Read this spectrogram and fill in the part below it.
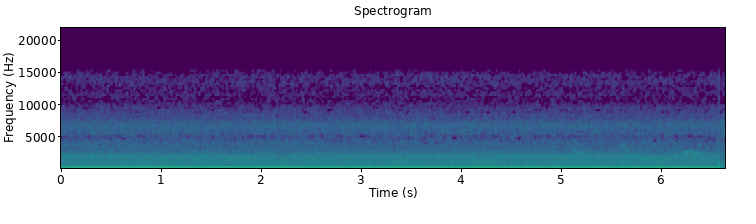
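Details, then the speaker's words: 2006–2011 Honda Civic 1.8L after replacing badly burnt spark plugs with new NGK Iridium plugs: smooth steady hum, even firing, no ticking or misfire; normal idle. "guys it didn't blow up it's running nice and it sounds good"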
